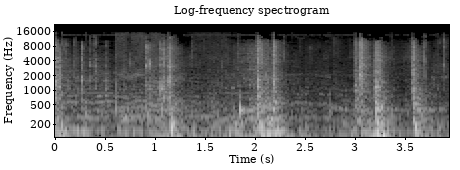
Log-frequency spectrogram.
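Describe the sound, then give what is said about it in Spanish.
A metal locker at the entrance of a building, used to store a mobile phone after identifying at the door, being handled: a run of sharp clicks, rattles and clacks, ending with the door shutting, over a busy background with no clear speech. “Al entrar por la puerta es necesario identificarse, depositar tu teléfono móvil en una taquilla que hay a la entrada.”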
